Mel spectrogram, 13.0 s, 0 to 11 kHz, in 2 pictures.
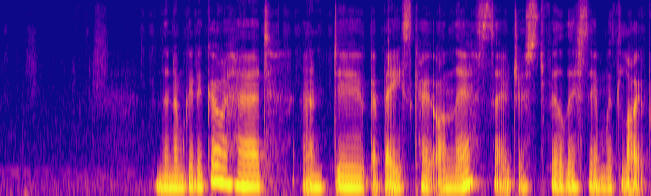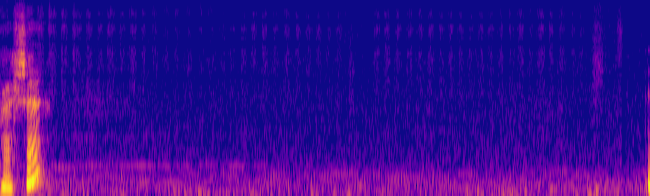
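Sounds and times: coloured pencil scratching paper: 0.0s - 4.9s, 5.6s - 12.8s.

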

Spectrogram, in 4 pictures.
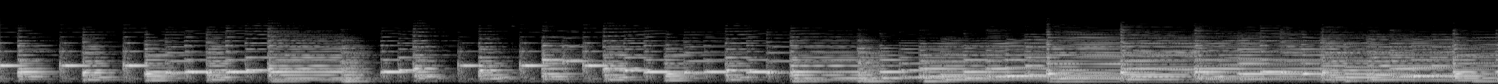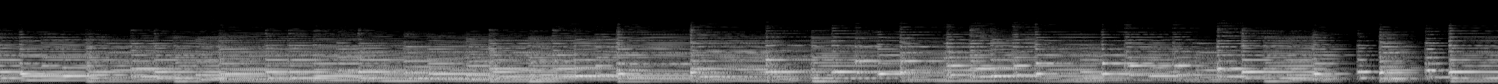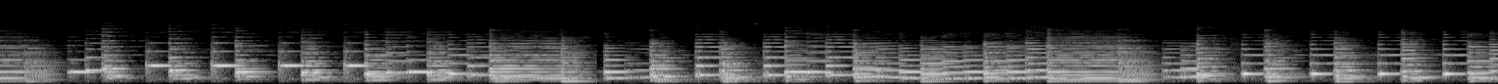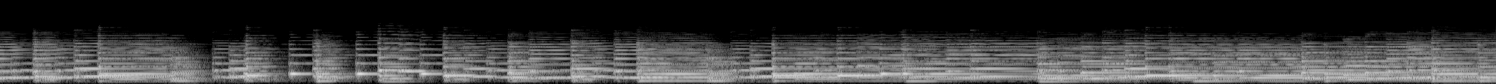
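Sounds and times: solo grand piano: 0.0s - 59.9s.

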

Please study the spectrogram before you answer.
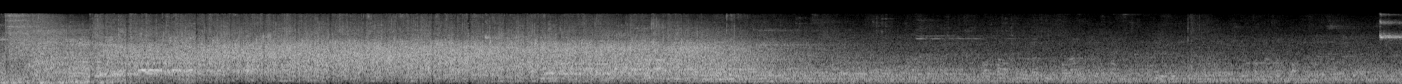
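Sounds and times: spectators applauding: 0.6s - 8.0s.

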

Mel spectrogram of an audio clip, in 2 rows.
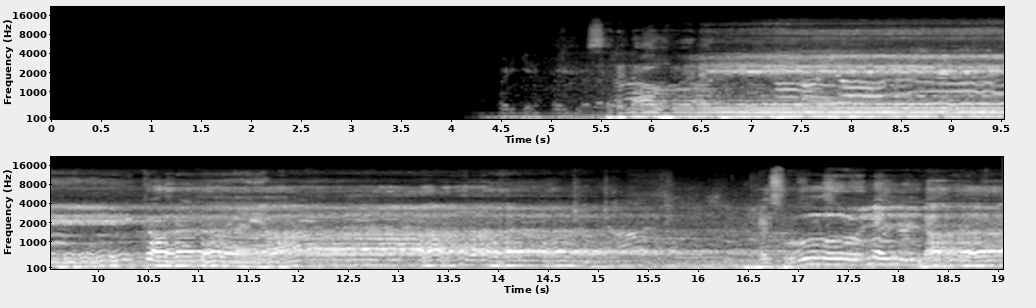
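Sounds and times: man singing into a microphone: 5.4s - 19.0s.

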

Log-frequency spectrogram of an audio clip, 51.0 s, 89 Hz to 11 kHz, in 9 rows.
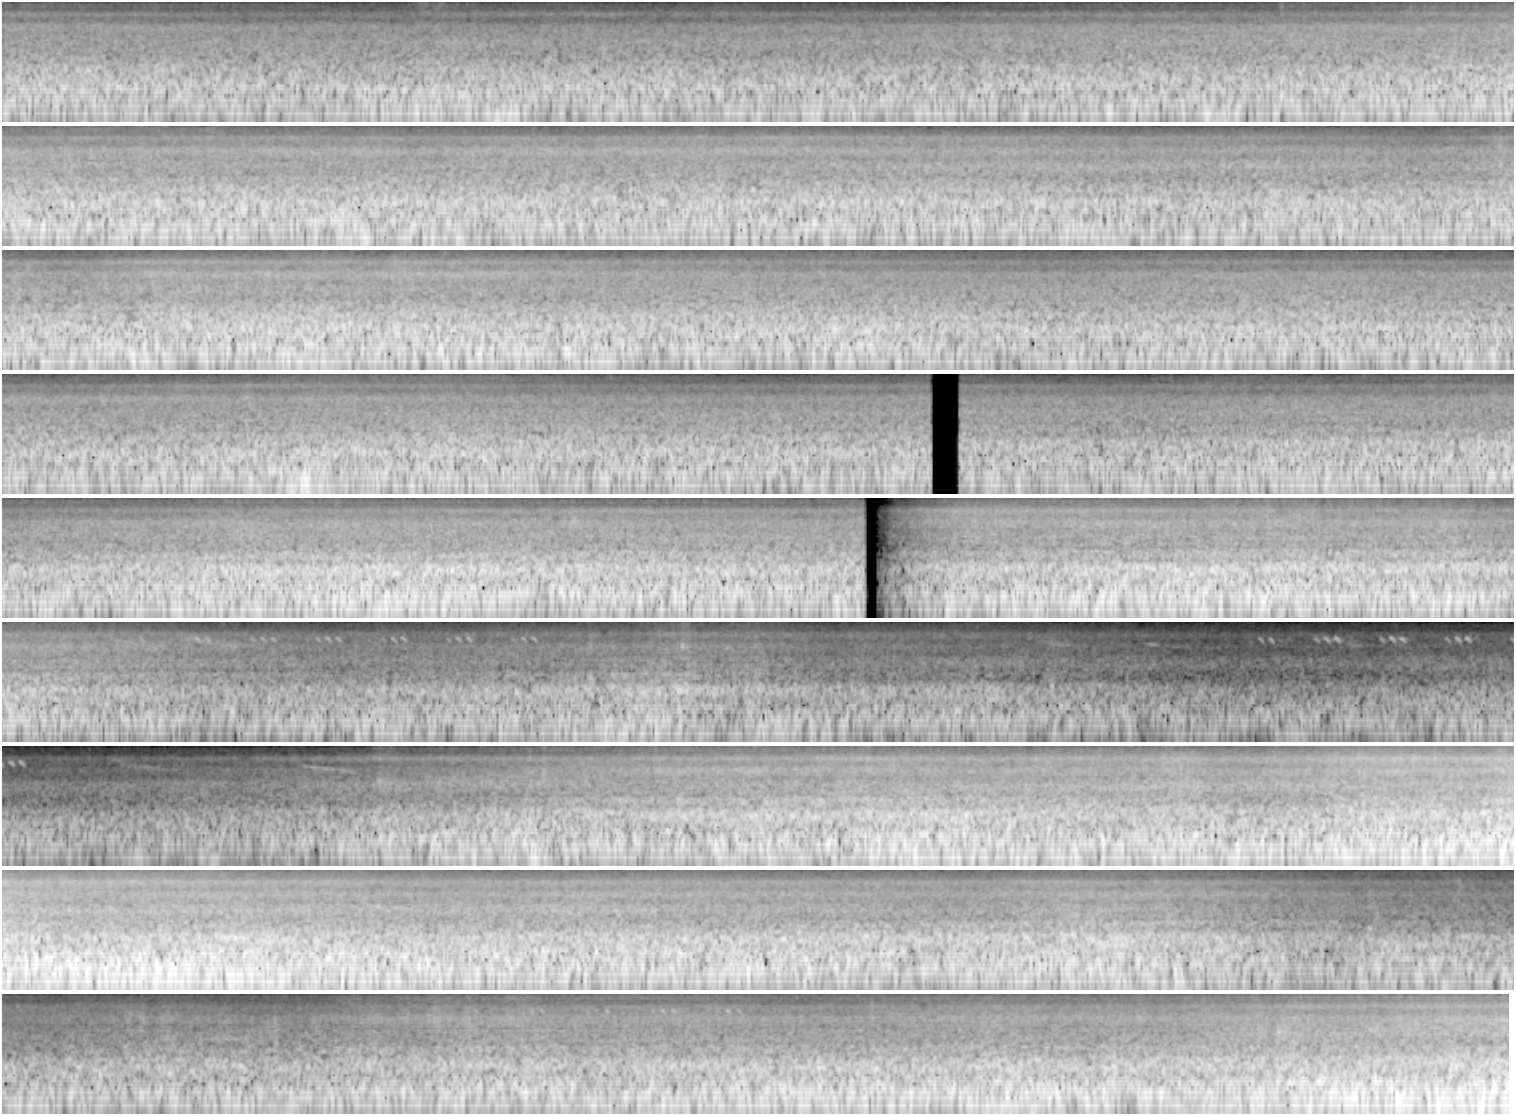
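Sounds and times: sea surf breaking on shore: 0.0s - 32.2s, 34.8s - 51.0s.

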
